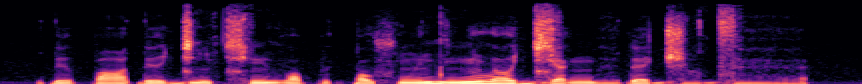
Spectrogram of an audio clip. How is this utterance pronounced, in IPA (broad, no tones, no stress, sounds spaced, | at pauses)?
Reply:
ɗ ɪ p ɑ ɗ ɪ d͡ʑ ĩ t͡ɕʰ ĩ v ɒ p ɪ k͡p ɒ sʷ ĩ d ĩ l ʌ d͡ʑ æ ŋ͡m ɛ̤ ɗ ɛ d͡ʒ ɑ̤ d͡z æ̤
